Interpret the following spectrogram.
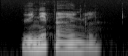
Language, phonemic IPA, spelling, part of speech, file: French, /e.pɛ̃ɡl/, épingle, noun, Fr-épingle.ogg
- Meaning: pin (small device, made of drawn-out steel wire with one end sharpened and the other flattened or rounded into a head, used for fastening)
